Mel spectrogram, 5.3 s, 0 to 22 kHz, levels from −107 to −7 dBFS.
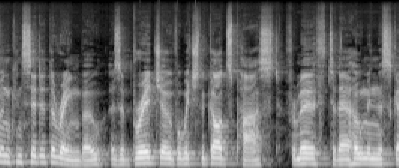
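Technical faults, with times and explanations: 1.63–2.62 s, CD scratch ticks: five short ticks land in the speech between "considered the rainbow as" and "the gods passed from", spaced evenly at roughly five per second, the longest lasting only about a millisecond and a half. A scratch or blemish on the disc corrupts more data than the error correction can rebuild. The player then interpolates or mutes those few samples, once on each turn of the disc, giving brief, regularly repeating clicks.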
